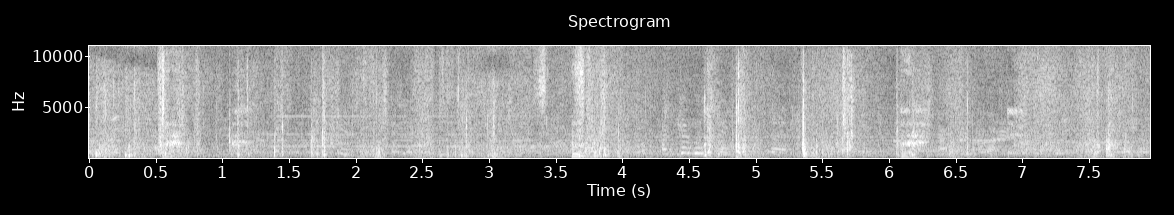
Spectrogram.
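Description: Hands scrape and grip while climbing a wall.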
